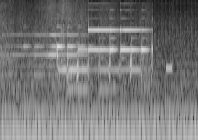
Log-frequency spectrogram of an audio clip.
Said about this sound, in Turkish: Bahçeye girerken çaldı telefonum.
